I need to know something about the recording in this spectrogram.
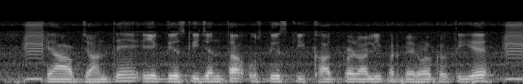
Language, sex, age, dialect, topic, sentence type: Hindi, male, 25-30, Kanauji Braj Bhasha, agriculture, statement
